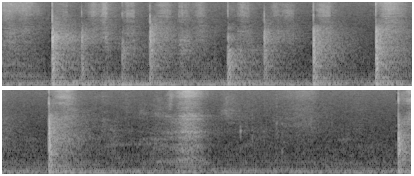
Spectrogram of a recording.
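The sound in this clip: Writing on paper during a maths derivation: a steady scratchy rub of pen strokes punctuated by a few sharper taps and flicks, with no talking.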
